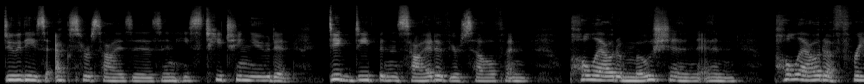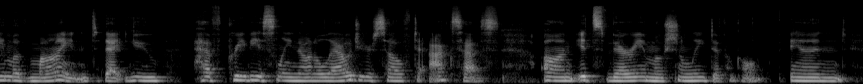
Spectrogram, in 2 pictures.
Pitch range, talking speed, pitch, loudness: 165-190 Hz, 135 wpm, 170 Hz, -31 LUFS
